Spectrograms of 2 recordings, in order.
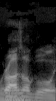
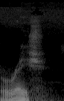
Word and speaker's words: Ra's al Ghul: Ra's al Ghul. Yep. He always pronounces that Raish. I think either is fine.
